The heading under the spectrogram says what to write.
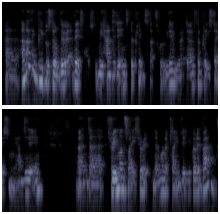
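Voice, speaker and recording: A middle-aged man, giving a rambling, anecdotal, self-deprecating talk on giving to a live audience, with plenty of ums and uhs. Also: mid-range voice. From Yorkshire, England. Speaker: church giving speaker. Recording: slightly dull lo-fi sound.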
